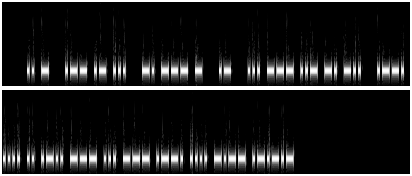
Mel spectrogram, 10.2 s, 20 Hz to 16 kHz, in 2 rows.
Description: Morse code, heard as a keyed tone, about 37 wpm, 700 Hz. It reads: IT WAS NOT A SOUND PHILOSOPHY.
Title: Sentences from Top 1000 Words - Review Part 6 - 40wpm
